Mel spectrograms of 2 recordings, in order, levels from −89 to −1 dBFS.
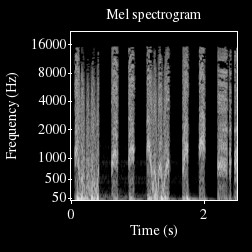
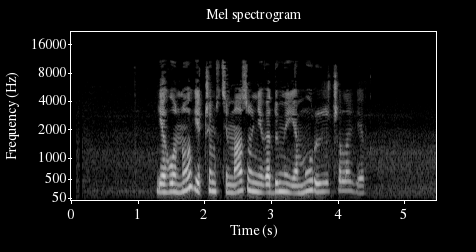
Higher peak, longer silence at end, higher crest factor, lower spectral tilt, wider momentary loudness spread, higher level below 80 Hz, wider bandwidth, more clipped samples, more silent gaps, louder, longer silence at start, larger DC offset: first, -4 dBFS vs -10 dBFS; second, 0 s vs 1.1 s; about the same, 18 dB vs 18 dB; second, -2 dB/octave vs -5 dB/octave; second, 4 LU vs 9 LU; first, -26 dBFS vs -74 dBFS; first, 15.5 kHz vs 11.5 kHz; neither; neither; first, -21 LUFS vs -27 LUFS; second, 0.05 s vs 1.3 s; neither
